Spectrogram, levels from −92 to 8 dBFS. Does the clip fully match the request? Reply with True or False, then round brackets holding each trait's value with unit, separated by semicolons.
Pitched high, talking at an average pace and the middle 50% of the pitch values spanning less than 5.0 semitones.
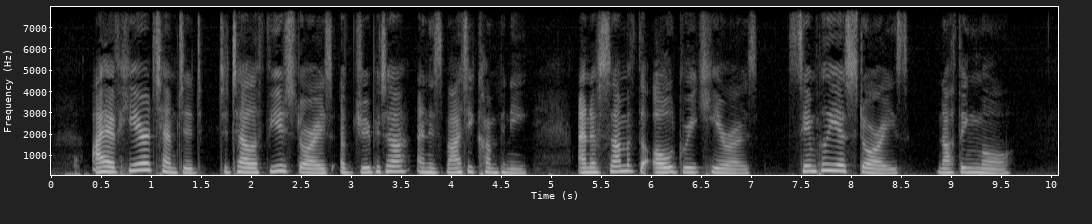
True (210 Hz; 165 wpm; 4.1 semitones)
